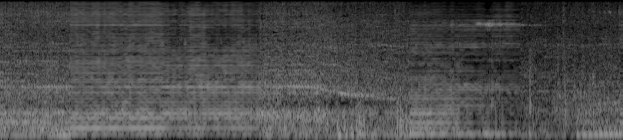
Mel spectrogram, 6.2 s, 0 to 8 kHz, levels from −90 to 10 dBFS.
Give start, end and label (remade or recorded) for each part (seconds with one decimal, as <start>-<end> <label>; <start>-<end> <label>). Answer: 0.0-0.7 recorded; 0.7-2.6 remade; 2.6-4.1 recorded; 4.1-5.2 remade; 5.2-6.2 recorded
